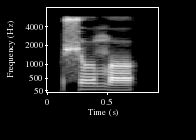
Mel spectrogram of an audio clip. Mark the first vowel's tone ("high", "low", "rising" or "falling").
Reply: high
